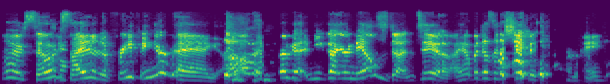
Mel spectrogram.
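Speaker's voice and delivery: high, gushing and thrilled; mock excitement. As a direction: gush over the prize. Excited about free finger bang.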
